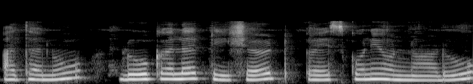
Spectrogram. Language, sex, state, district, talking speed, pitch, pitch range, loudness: Telugu, female, Andhra Pradesh, Sri Satya Sai, 75 wpm, 230 Hz, 215-250 Hz, -15 LUFS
